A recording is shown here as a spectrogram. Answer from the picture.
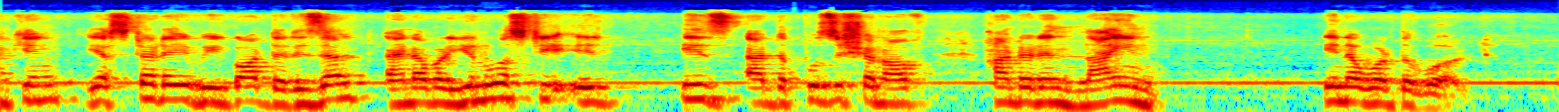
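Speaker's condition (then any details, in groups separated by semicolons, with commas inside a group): No condition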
